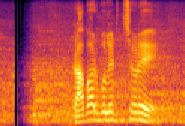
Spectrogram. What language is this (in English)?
Bangla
